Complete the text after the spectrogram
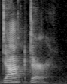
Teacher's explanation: sometimes especially at the end of a word our mouth gets a little lazy and it sounds more like er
